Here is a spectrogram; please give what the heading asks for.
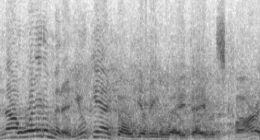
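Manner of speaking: an indignant yelp of protest; alarmed protest. Retold or imitated. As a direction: jump in to stop it, alarmed. Teller protests giving away the car.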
